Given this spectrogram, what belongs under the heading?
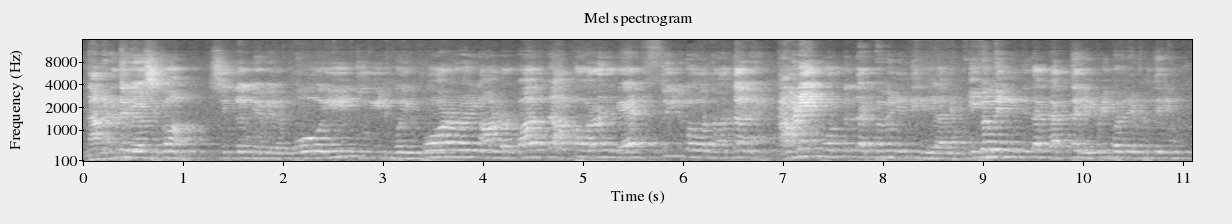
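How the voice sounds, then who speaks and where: A man's voice: high-pitched, fairly even intonation, fast talker, background noise. A male pastor preaching a sermon in a church, firing off rhetorical questions and building to emphatic calls. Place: church hall. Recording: echoey church hall, mic from far off.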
